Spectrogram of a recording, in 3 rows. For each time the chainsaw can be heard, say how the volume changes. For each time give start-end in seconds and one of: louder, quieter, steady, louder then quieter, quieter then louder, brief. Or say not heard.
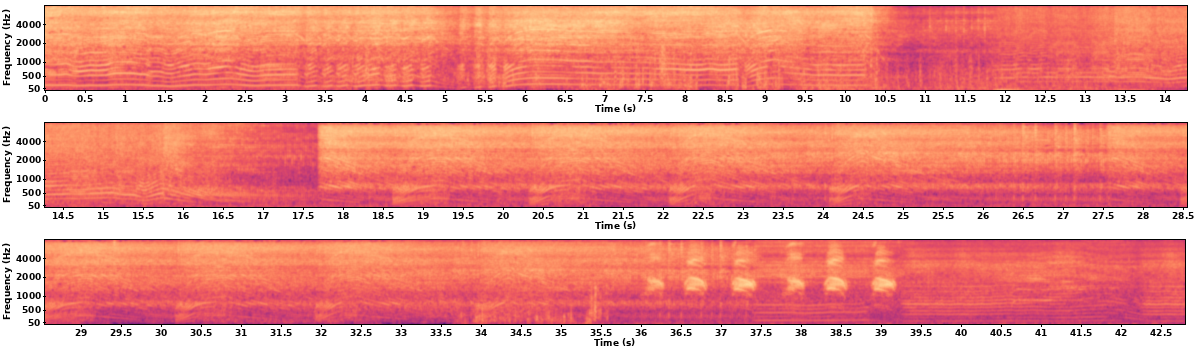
0.0-42.7 quieter.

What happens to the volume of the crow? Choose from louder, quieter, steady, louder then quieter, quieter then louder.
louder.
